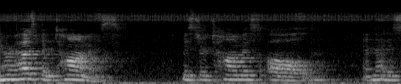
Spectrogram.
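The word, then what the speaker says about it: Auld: daughter Lucretia and her husband Thomas Mr Thomas ald and that is spelled a-u-l-d and for the next two years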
